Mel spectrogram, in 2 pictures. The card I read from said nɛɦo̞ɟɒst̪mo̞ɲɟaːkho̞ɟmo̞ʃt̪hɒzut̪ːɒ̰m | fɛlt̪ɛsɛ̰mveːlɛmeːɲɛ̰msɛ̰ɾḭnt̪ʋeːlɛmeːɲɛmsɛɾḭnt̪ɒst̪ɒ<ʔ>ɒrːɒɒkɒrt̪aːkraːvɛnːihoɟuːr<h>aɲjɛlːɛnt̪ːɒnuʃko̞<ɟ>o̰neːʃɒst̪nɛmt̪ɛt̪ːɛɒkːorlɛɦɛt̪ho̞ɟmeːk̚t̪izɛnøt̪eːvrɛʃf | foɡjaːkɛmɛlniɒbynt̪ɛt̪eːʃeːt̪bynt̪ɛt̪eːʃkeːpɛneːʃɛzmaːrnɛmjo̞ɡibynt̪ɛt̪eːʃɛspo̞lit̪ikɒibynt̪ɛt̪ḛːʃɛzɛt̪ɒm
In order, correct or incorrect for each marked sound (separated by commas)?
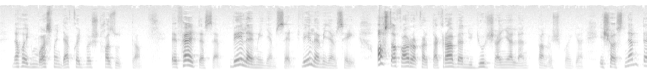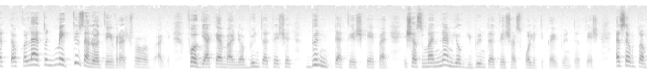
incorrect, incorrect, incorrect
